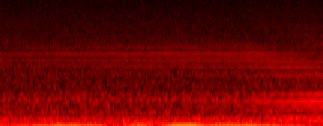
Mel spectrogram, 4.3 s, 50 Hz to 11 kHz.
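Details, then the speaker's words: VVT Lindy Fralin model amp combo: steady low buzzing mains hum with faint higher overtones, no playing, meter showing about 170 V across the first of two series HT smoothing capacitors; hum from a failed HT smoothing capacitor. "right. There's the hum. And we've got a 100 and uh well 170 volts [music] across that capacitor."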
